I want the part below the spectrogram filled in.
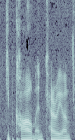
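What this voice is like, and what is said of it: Put-on posh British accent. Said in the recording (Spanish): “bien qué acento, ¿eh? ... he pensado que estaba aquí la reina de Inglaterra”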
